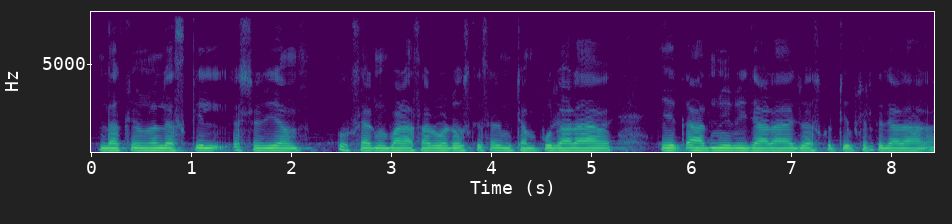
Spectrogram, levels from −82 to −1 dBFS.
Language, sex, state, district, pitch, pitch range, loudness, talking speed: Hindi, male, Bihar, Saharsa, 135 Hz, 130-140 Hz, -26 LUFS, 185 wpm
